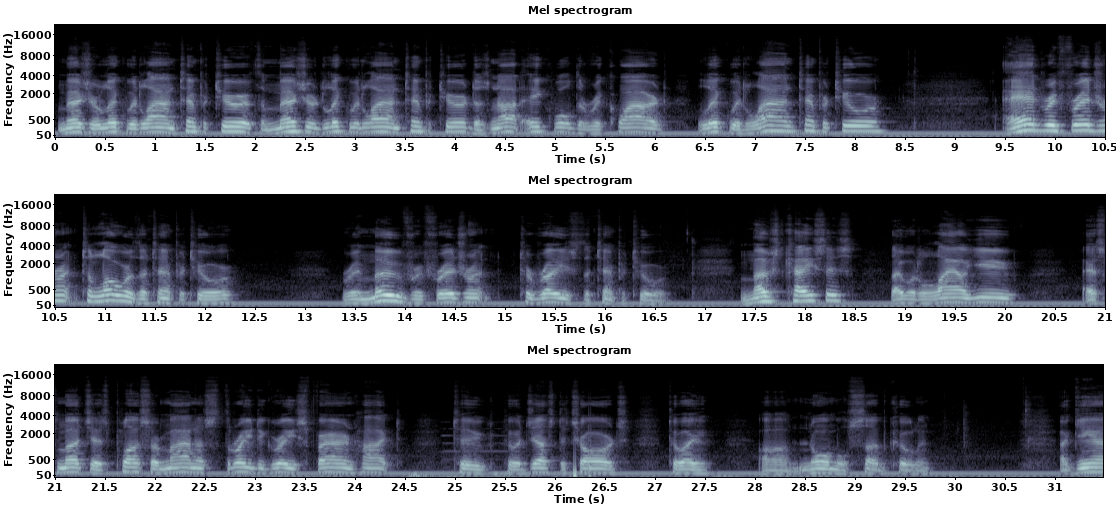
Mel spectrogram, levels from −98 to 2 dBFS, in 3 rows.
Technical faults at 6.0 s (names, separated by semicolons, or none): none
